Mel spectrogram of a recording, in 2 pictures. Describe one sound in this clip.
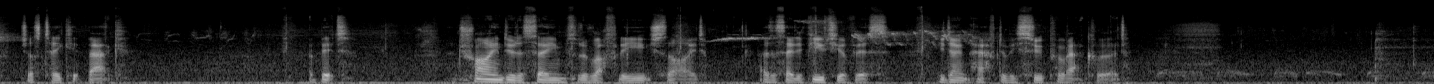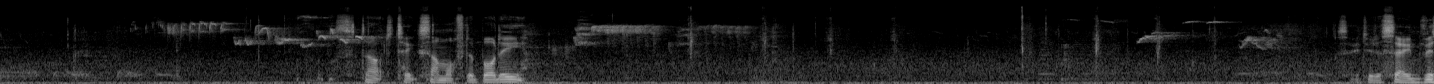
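A knife scrapes and shaves wood in short strokes.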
